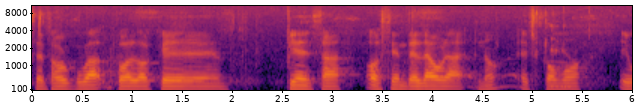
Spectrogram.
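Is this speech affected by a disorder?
Yes: cerebral palsy.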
